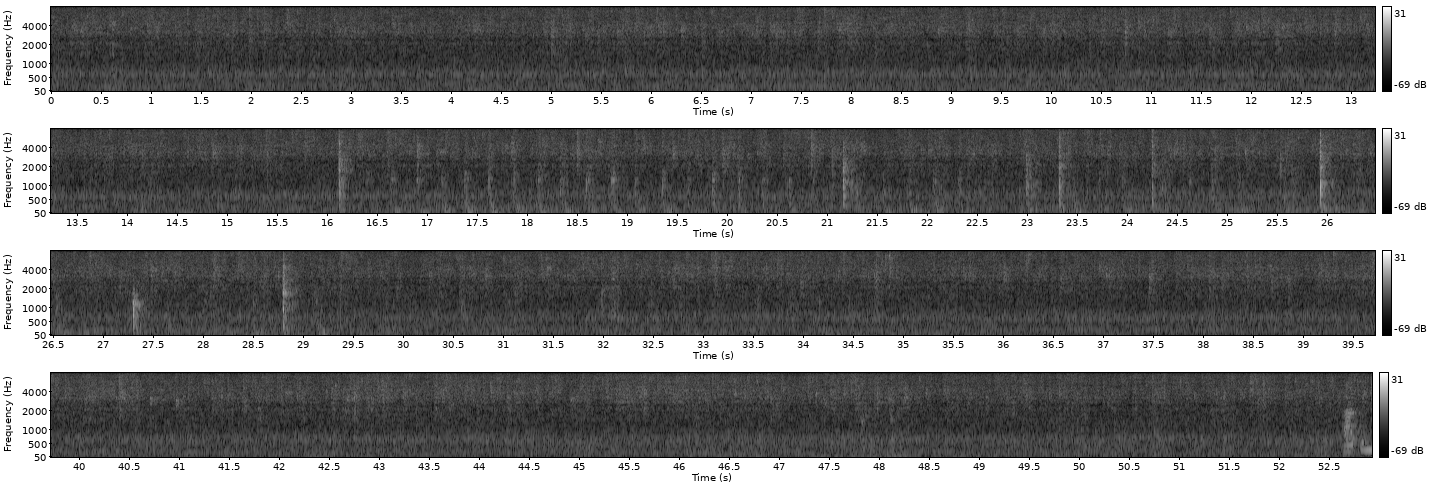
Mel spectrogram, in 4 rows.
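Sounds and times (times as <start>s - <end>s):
tofu sizzling in oil: 0.0s - 52.9s
knife chopping on cutting board: 16.1s - 29.6s.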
